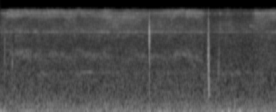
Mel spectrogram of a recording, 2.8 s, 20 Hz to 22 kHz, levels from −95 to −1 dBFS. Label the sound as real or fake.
real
